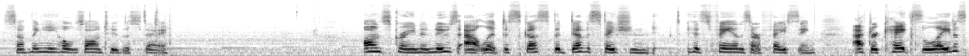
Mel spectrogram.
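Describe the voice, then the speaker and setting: A woman reading a visual novel aloud as a let's play host, moving between dramatic narration and casual, expressive reactions. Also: mid-range voice, a little hiss or hum. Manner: expressive, exclamatory asides with laughter between measured reading.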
